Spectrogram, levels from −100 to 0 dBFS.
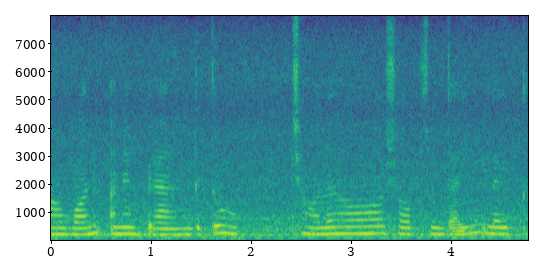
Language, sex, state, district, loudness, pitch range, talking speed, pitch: Telugu, female, Andhra Pradesh, Annamaya, -15 LUFS, 220-240 Hz, 125 wpm, 230 Hz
